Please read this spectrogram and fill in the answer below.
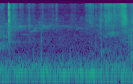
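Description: Quiet outdoor background with a low rumble, and a single short click just after the start.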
